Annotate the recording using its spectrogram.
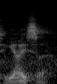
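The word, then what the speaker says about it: Yaiza: emphasize the point that the zed becomes that kind of soft s sound i'm not a hundred percent on it but listen to canarian speaking it and you'll hear it coming out as yesa and this is the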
